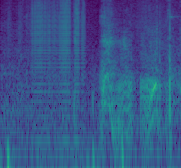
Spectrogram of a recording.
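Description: Short zipper being pulled open along a pouch on a guitar gig bag, a close, scratchy rasp in two quick strokes lasting under two seconds.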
